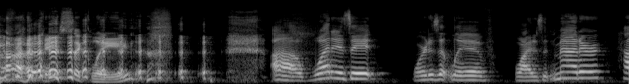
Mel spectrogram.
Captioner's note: laughs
